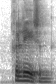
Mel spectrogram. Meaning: past participle of lezen
- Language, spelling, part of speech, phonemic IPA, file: Dutch, gelezen, verb, /ɣə.ˈleː.zə(n)/, Nl-gelezen.ogg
